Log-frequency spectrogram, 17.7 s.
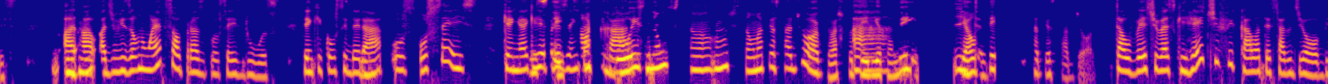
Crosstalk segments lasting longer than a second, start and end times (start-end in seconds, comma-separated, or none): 7.0-8.4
